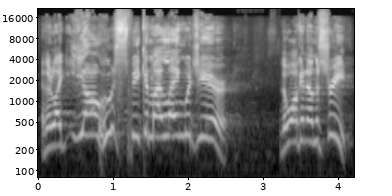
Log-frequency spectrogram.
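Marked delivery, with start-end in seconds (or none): 0.5-2.6 high-pitched mock amazement; astonished passer-by. Passer-by hearing their own language from a window, astonished. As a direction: call it out high, as if startled in the street.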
